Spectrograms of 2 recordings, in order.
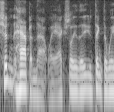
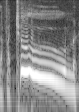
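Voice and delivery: louder, higher, slow comic-book crash noise; drawn-out mock impact sound; crash sound effect; 8 semitones higher, 9 dB louder, much slower than usual. Car smashed by fist.

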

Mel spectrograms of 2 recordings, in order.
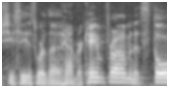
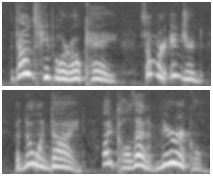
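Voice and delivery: much higher relieved report; relieved woman; 14 semitones higher than usual. Acted. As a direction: speak high and hopeful. Roz voiced.

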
